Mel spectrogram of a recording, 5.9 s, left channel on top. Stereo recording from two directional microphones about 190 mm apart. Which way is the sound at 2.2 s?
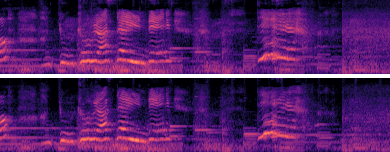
30° right (ahead or behind).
